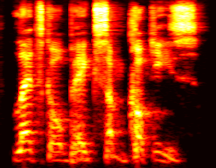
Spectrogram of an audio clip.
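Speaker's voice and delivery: rough, gravelly voice. Recalling a game character speaking up out of nowhere, in a gravelly voice. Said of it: "I hear one of them in a gravelly voice".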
